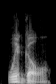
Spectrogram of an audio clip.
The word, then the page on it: wiggle: American English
